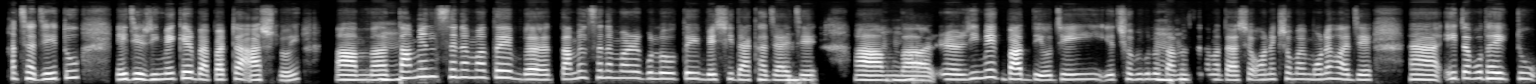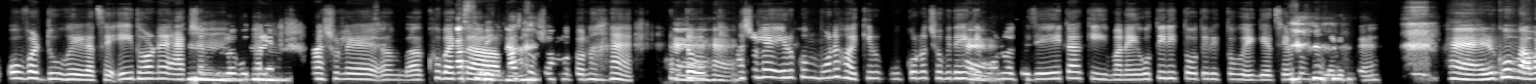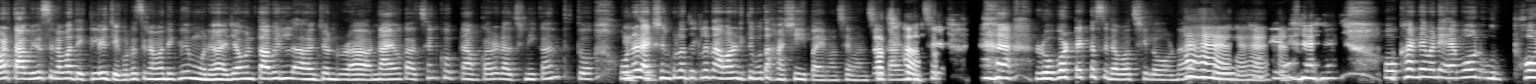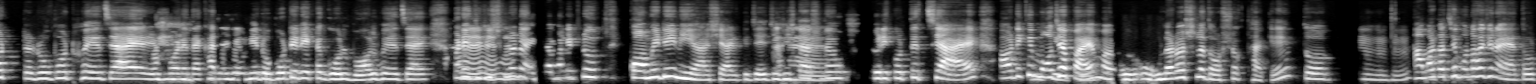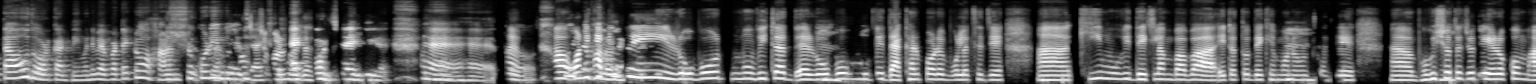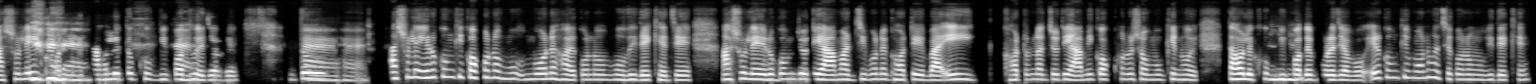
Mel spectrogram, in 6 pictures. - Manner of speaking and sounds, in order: laugh
- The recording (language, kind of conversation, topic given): Bengali, podcast, রিমেক দেখে তুমি সাধারণত কী অনুভব করো?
